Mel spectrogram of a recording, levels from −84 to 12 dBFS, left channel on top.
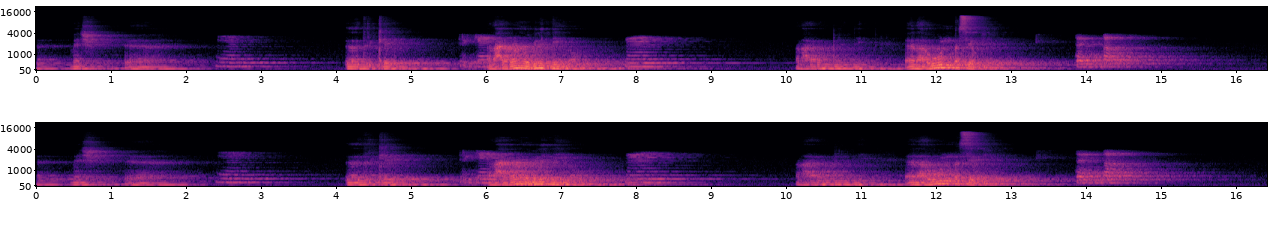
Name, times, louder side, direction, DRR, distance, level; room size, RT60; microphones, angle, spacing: voice 1, 0.5-0.8 1.2-1.7 4.1-4.8 6.0-7.3 10.1-11.0 11.6-12.7, left 2 dB, 75° left, 0 dB, 0.6 m, -22 dB
voice 2, 2.4-2.7 5.6-6.1 7.9-8.2 13.9-14.4, left 1 dB, 60° left, -5 dB, 2.2 m, -32 dB
11.5 x 5.7 x 4.8 m, 3.0 s
head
